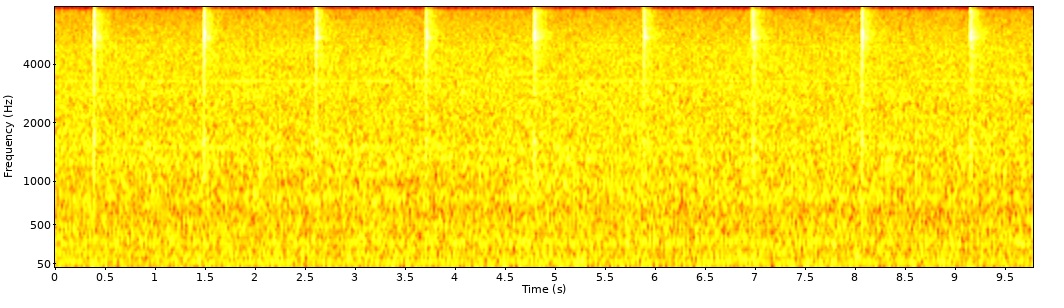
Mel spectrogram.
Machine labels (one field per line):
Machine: valve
